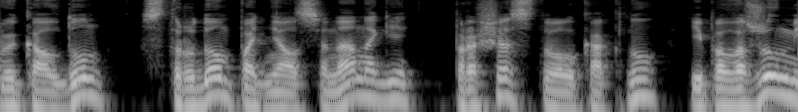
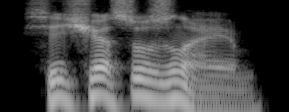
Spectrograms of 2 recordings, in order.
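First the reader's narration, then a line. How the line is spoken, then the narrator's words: Gruff mutter. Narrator (Russian): буркнул Бестельгласуд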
